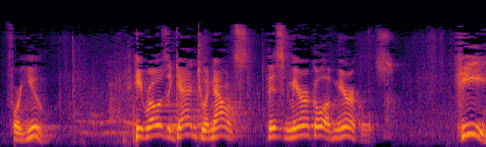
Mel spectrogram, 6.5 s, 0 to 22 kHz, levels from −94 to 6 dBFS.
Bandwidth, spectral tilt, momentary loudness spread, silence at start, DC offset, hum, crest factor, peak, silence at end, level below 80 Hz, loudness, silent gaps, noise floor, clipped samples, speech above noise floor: 12.5 kHz; -4 dB/octave; 17 LU; 0.1 s; under 0.1%; none; 20 dB; 0 dBFS; 0 s; -66 dBFS; -19 LUFS; none; -49 dBFS; under 0.1%; 29 dB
